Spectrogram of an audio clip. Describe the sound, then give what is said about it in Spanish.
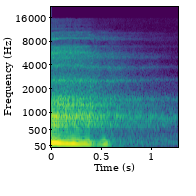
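A deep exhale through the mouth during a guided breathing exercise: one voiced sigh of about half a second that fades into soft breathy air. “Hazlo otra vez dos veces, inhala por tu nariz y exhala por tu boca.”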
